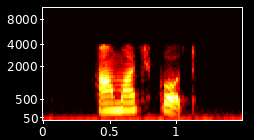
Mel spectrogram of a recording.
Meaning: shy
- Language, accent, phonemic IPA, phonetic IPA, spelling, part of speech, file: Armenian, Eastern Armenian, /ɑmɑt͡ʃʰˈkot/, [ɑmɑt͡ʃʰkót], ամաչկոտ, adjective, Hy-ամաչկոտ.ogg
